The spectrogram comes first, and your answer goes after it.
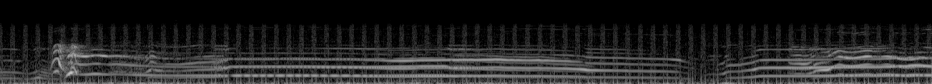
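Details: Grey wolf pair howling side by side in front of a camera trap, Frýdlantsko, Czech Republic, at night; a sharp wavering onset leads into long, slowly falling tones, a brief break, then a renewed rising howl.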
